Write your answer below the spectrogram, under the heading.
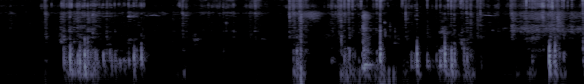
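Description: Faint, irregular scrabbling and rustling from a pet hamster moving about on a hard plastic floor, in short clusters with quiet gaps between.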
